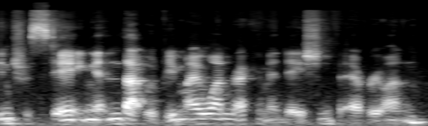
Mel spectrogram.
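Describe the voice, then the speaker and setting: A woman talks at a very fast pace with an Australian accent. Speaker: change management director. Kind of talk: casual interview chat.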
